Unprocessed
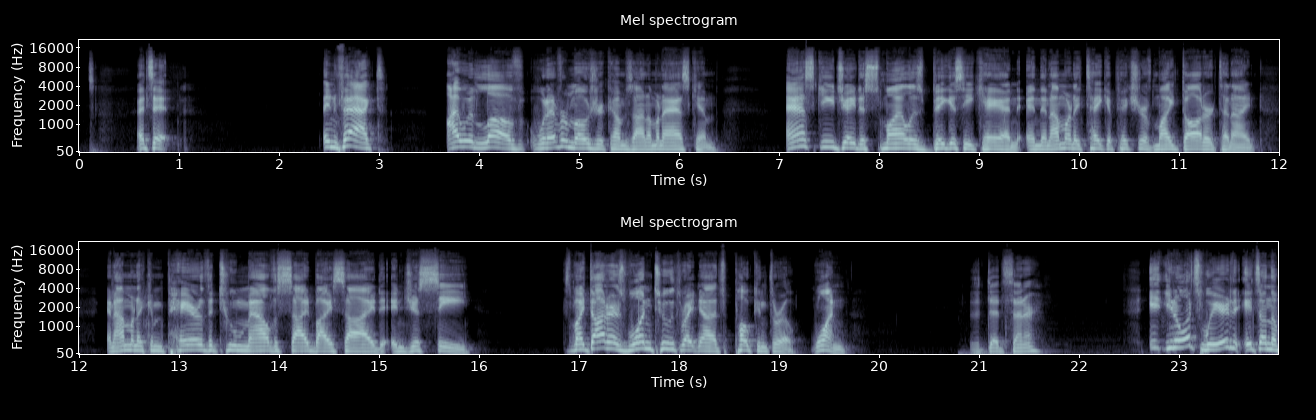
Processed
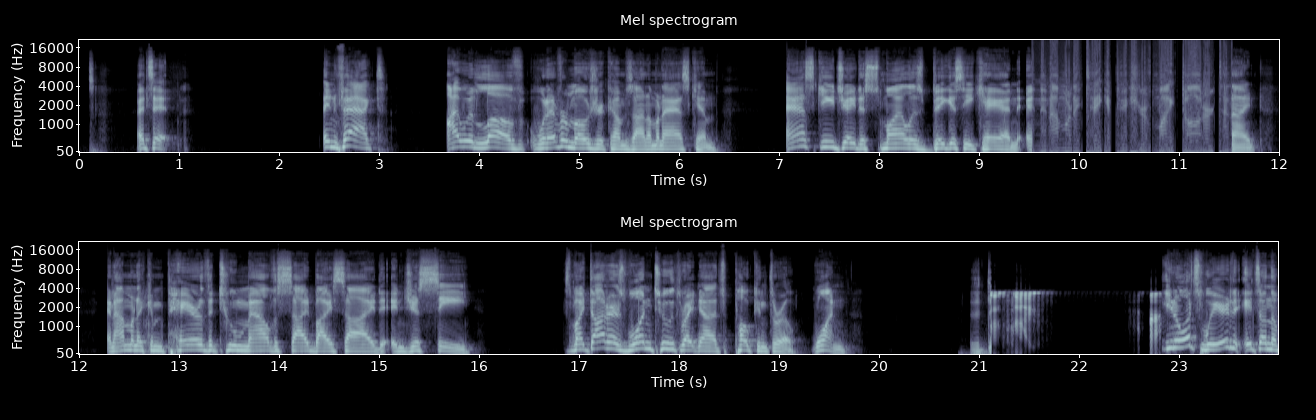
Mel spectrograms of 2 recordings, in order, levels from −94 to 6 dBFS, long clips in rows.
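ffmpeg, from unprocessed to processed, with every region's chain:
ffmpeg -i in.wav -filter_complex "[0:a]asettb=1/sr,asplit=3[link_01][link_02][link_03];[link_01]atrim=end=9.524[link_04];[link_02]atrim=start=9.52:end=11.53,asetpts=PTS-STARTPTS,afade=type=in:duration=0.004:curve=qsin,afade=type=out:start_time=2.006:duration=0.004:curve=qsin,highpass=frequency=1100:width=0.5412,highpass=frequency=1100:width=1.3066,acompressor=threshold=-38dB:ratio=2.5:attack=3.2:release=140:knee=1:detection=peak,acrusher=bits=6:dc=4:mix=0:aa=0.000001[link_05];[link_03]atrim=start=11.526[link_06];[link_04][link_05]acrossfade=duration=0.004:curve1=hsin:curve2=qsin[link_07];[link_07][link_06]acrossfade=duration=0.004:curve1=qsin:curve2=hsin,asettb=1/sr,asplit=3[link_08][link_09][link_10];[link_08]atrim=end=21.114[link_11];[link_09]atrim=start=21.11:end=22.83,asetpts=PTS-STARTPTS,afade=type=in:duration=0.004:curve=qsin,afade=type=out:start_time=1.716:duration=0.004:curve=qsin,equalizer=frequency=970:width=1.8:gain=11,tremolo=f=23:d=1,lowpass=frequency=3000:width_type=q:width=0.5098,lowpass=frequency=3000:width_type=q:width=0.6013,lowpass=frequency=3000:width_type=q:width=0.9,lowpass=frequency=3000:width_type=q:width=2.563,afreqshift=-3500[link_12];[link_10]atrim=start=22.826[link_13];[link_11][link_12]acrossfade=duration=0.004:curve1=hsin:curve2=qsin[link_14];[link_14][link_13]acrossfade=duration=0.004:curve1=qsin:curve2=hsin,agate=range=-12dB:threshold=-51dB:ratio=16:detection=peak,equalizer=frequency=3300:width=2.9:gain=6,acompressor=threshold=-21dB:ratio=6,volume=3dB" out.wav

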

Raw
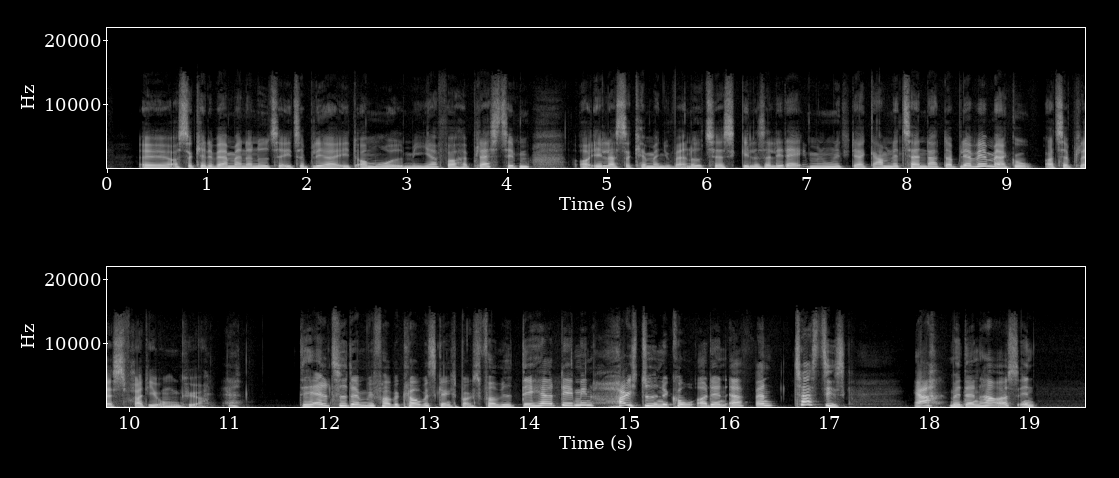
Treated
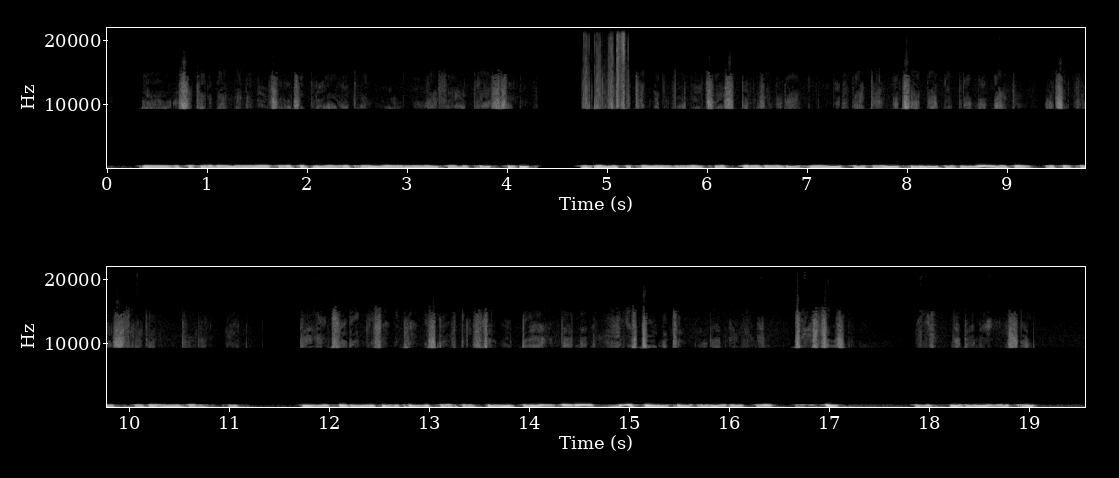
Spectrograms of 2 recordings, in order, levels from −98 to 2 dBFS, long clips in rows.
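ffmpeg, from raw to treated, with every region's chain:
ffmpeg -i in.wav -filter_complex "[0:a]asettb=1/sr,asplit=3[link_01][link_02][link_03];[link_01]atrim=end=4.314[link_04];[link_02]atrim=start=4.31:end=5.26,asetpts=PTS-STARTPTS,afade=type=in:duration=0.004:curve=qsin,afade=type=out:start_time=0.946:duration=0.004:curve=qsin,highpass=47,asubboost=boost=11:cutoff=180,acrusher=bits=4:mix=0:aa=0.5[link_05];[link_03]atrim=start=5.256[link_06];[link_04][link_05]acrossfade=duration=0.004:curve1=hsin:curve2=qsin[link_07];[link_07][link_06]acrossfade=duration=0.004:curve1=qsin:curve2=hsin,deesser=0.55,afftfilt=real='re*(1-between(b*sr/4096,380,9400))':imag='im*(1-between(b*sr/4096,380,9400))':win_size=4096:overlap=0.75" out.wav

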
